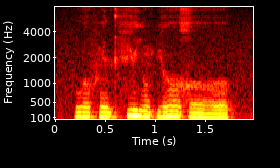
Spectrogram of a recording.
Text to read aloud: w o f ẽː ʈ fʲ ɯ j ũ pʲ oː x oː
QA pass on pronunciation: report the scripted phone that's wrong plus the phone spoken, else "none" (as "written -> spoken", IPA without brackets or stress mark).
none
